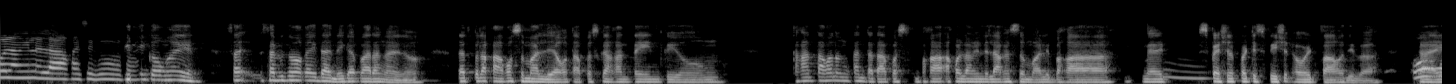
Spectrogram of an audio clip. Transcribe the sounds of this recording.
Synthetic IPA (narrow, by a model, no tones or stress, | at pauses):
kolɐŋjʊnlɐlaːkesɪɡuːɾiɡ̪ɪŋkoŋajon | ssaːbɪkoɐkɐjd̪aːnɪkɐpaːɾɐŋʔɐno̞ | d̪̥aːt̪̚pɐlɐkaɐko̞sʊmaːlɪɐko̞t̪aːposkakɐnt̪ɐhɪnkojʊŋ | kɐkɐnt̪ako̞nɐŋkɐnt̪at̪aːposbɐkaʔɐ̰ko̞lɐŋjʊnlɐlaːkɪŋsʊmaːlɪbɐkamɛɾɪspɛʃɐlpɐɹt̪ɪsɪ̥pejʃonʔowɹd̪̚pɐɐko̞d̪ɪba̰ | aj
